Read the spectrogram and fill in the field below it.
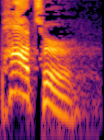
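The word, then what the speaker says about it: pater (πατήρ): Friends, the word father in the Greek is pronounced pater.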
